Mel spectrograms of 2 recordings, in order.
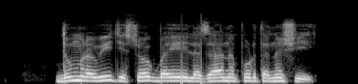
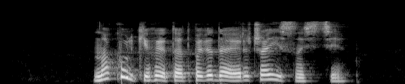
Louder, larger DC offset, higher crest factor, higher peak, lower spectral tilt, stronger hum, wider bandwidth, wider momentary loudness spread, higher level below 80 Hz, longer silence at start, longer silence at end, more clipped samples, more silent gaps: first, -11 LUFS vs -14 LUFS; neither; about the same, 10 dB vs 14 dB; about the same, 0 dBFS vs 0 dBFS; first, -7 dB/octave vs -4.5 dB/octave; neither; about the same, 8.2 kHz vs 8 kHz; about the same, 7 LU vs 9 LU; first, -42 dBFS vs -58 dBFS; second, 0.55 s vs 0.95 s; second, 0.45 s vs 0.6 s; neither; neither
